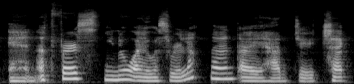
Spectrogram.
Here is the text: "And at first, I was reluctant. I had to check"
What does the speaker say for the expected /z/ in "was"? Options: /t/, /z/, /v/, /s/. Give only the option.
/s/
